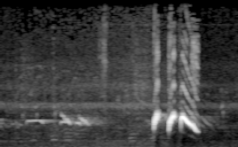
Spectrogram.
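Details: Morning song of a female bird kept in a cage. Faint thin whistles are followed by a loud burst of three fast, descending chirps at the close.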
